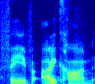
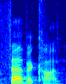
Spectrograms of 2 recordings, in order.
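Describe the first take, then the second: First: It is said as two words, fave and icon. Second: It is said as one word, fav-icon. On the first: The speaker calls it wrong. "not fave icon" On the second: The speaker calls it right. "That's how you say it"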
